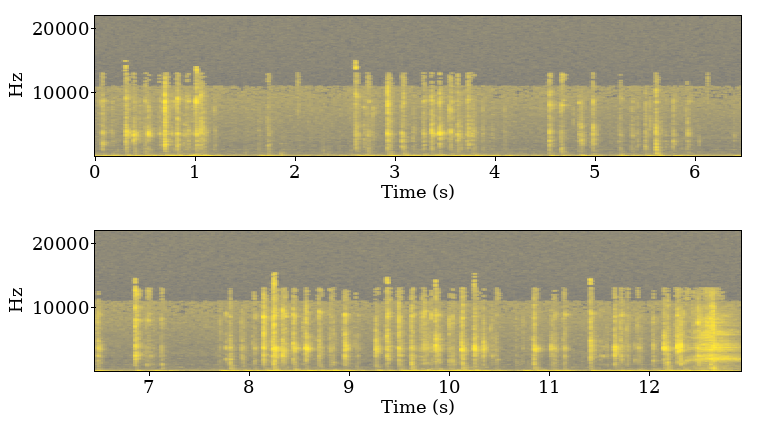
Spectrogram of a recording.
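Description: Typing on a computer keyboard as a message is written: a quiet, continuous run of quick, irregular key clicks with brief pauses between bursts.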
